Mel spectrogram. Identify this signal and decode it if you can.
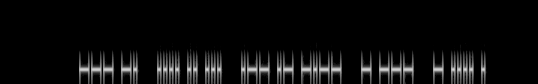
Morse code, heard as a keyed tone, about 40 wpm, 700 Hz. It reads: ON HIS WAY TO THE
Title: Sets of 5 Words Encore2 40wpm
